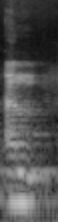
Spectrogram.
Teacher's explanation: حمزہ کو میم سے ملائیں گے اس لیے کہ میم ساکن ہے، بغیر غننے کے ملانا ہے، حمزہ میم زبر ام۔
